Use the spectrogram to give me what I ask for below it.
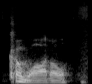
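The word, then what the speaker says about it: couatl: oh by the way it's pronounced coatl coatl kobato but I always I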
